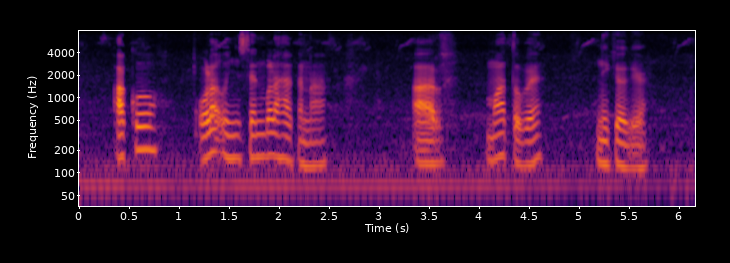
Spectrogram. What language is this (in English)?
Santali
